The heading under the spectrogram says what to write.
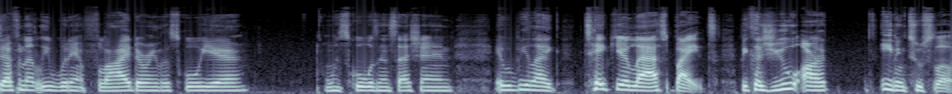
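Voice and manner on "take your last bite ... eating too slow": impatient, irritated scolding tone. Retelling rushing her children at breakfast on school days: imitating her own impatient scolding. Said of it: "you hear the tone".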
